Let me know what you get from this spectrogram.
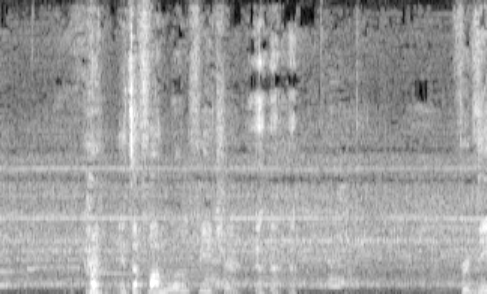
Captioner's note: cameraman laughs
